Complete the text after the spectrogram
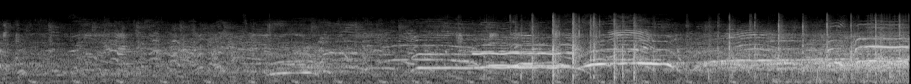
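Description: A crowd of young men and women cheer and shout loudly outdoors.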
